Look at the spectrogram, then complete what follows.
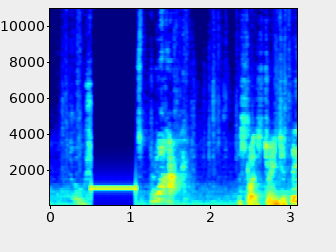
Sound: beep

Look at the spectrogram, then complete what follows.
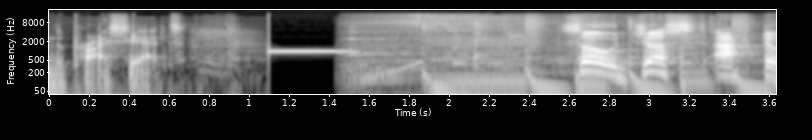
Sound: test card beep; upbeat music

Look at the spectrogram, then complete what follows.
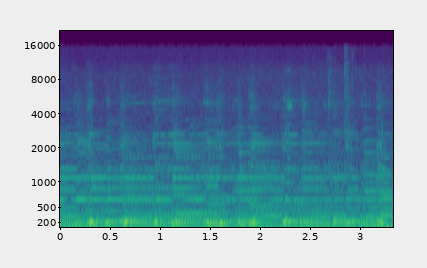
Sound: buzzing bee sound

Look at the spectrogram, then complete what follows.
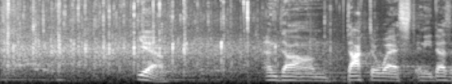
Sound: applause

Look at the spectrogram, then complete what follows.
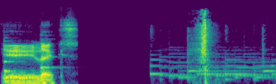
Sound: voiceover; soft music

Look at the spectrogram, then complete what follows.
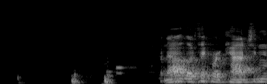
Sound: computer beeps

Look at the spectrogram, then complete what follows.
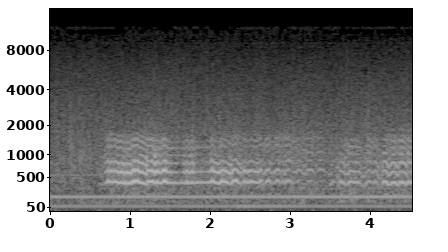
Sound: fly buzzing

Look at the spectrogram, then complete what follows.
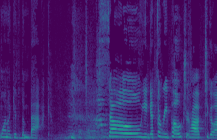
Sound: chuckles

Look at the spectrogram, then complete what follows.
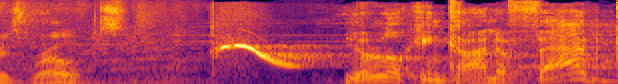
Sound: whistles

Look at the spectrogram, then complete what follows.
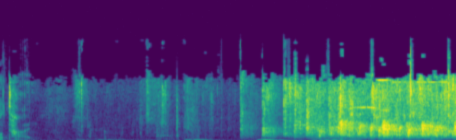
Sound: applause

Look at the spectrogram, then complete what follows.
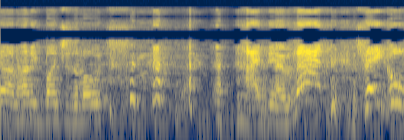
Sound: laugh

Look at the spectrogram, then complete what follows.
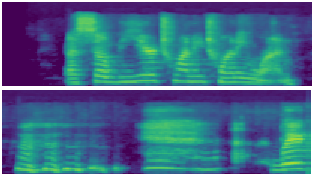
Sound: chuckles

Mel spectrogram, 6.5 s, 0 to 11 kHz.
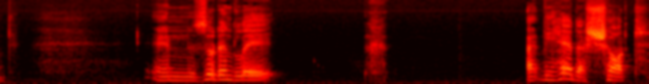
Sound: pauses for 3 seconds

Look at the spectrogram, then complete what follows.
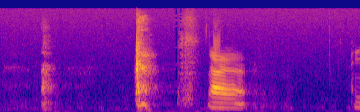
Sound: coughs

